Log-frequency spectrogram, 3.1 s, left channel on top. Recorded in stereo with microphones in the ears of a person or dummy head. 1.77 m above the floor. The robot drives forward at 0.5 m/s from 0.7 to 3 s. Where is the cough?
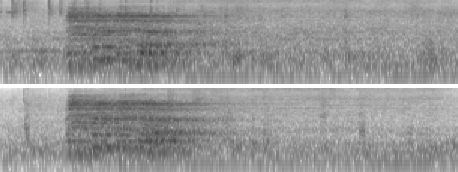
45° left (ahead or behind), 1.7 m; by 1.2 s 50° left (ahead or behind), 1.6 m.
